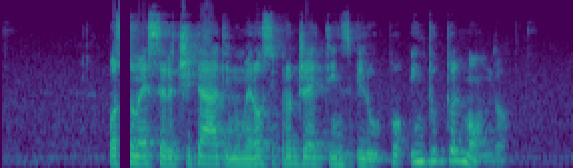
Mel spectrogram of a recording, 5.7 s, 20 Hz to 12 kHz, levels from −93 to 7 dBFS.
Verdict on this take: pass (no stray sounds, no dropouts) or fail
fail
